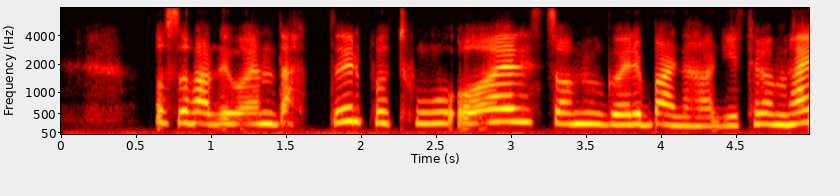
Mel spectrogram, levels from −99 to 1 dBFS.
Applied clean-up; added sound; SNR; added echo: neural diffusion model UNIVERSE++.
